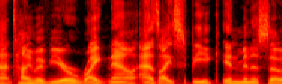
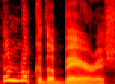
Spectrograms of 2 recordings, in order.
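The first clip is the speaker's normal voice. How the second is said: put-on Irish accent. Repeating a bear pun as a joke: put-on Irish accent. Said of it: "my Irish accent".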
